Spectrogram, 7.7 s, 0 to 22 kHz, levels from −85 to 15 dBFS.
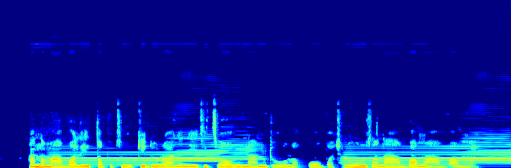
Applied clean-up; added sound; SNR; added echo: classical method log-MMSE.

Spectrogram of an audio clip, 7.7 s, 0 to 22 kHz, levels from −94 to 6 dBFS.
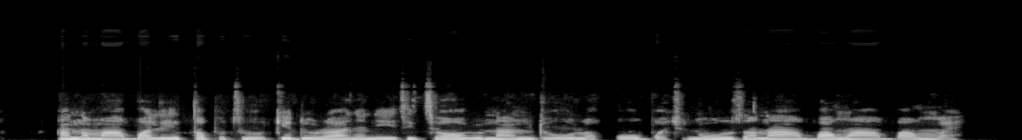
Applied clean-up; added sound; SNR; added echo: neural mask model Resemble Enhance denoiser.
